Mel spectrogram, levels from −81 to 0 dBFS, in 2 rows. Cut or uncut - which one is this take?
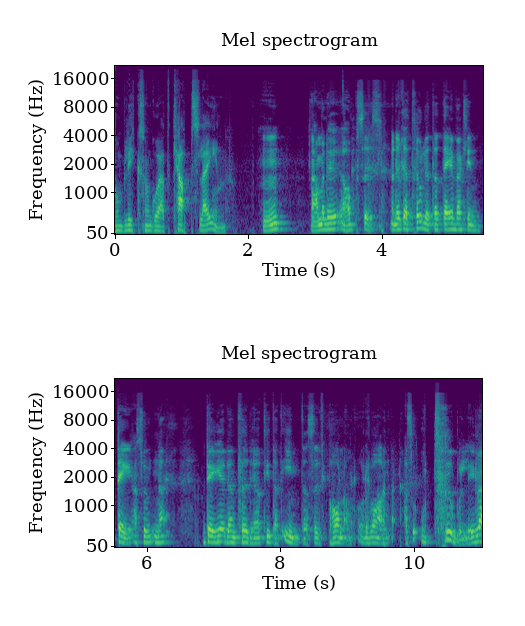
cut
